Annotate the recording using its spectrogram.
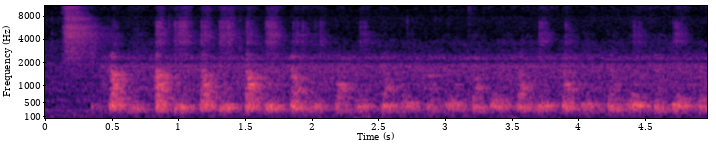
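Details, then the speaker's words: Rapid, regular whooshing fetal heartbeat on ultrasound, measuring 185 beats per minute, with the baby measuring on its due date: a good, strong fetal heartbeat. "It's perfect. A good strong heartbeat. Measuring 185."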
